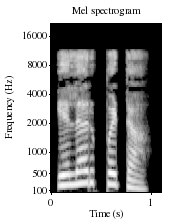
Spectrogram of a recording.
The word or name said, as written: ಎಲರ್ಪಟ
